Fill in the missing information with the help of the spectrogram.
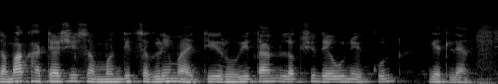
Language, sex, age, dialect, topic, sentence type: Marathi, male, 18-24, Southern Konkan, banking, statement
